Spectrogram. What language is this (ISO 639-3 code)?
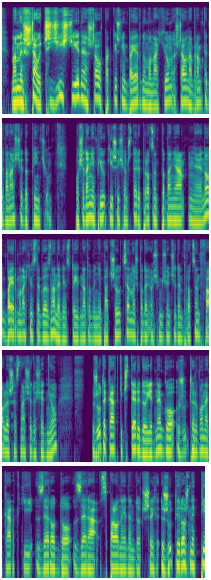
pol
